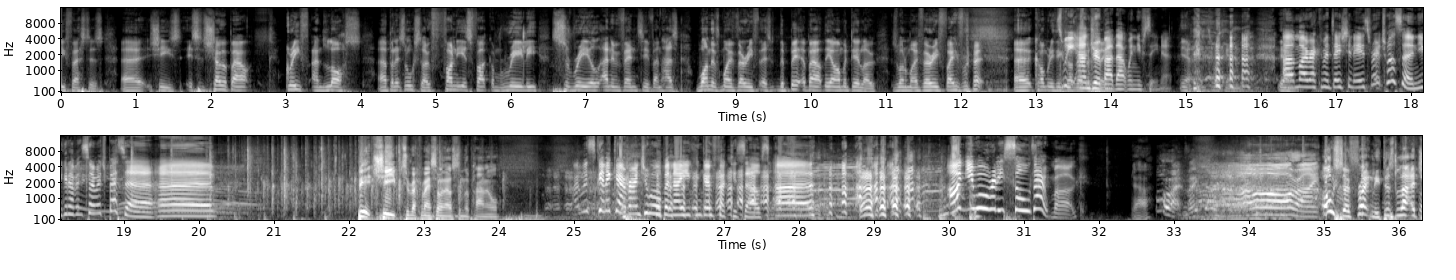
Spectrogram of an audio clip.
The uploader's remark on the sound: Live from Ed Fringe. The Comedy Arcade is coming at you LIVE from Edinburgh Fringe! Run live, chaotically, and exclusively at Underbelly Bristo Square. Late night Edinburgh Fringe 2023.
